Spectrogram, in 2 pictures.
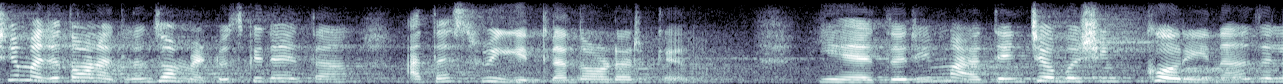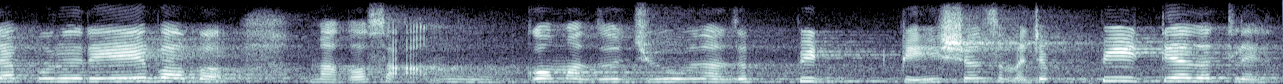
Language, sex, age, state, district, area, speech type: Goan Konkani, female, 18-30, Goa, Ponda, rural, spontaneous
